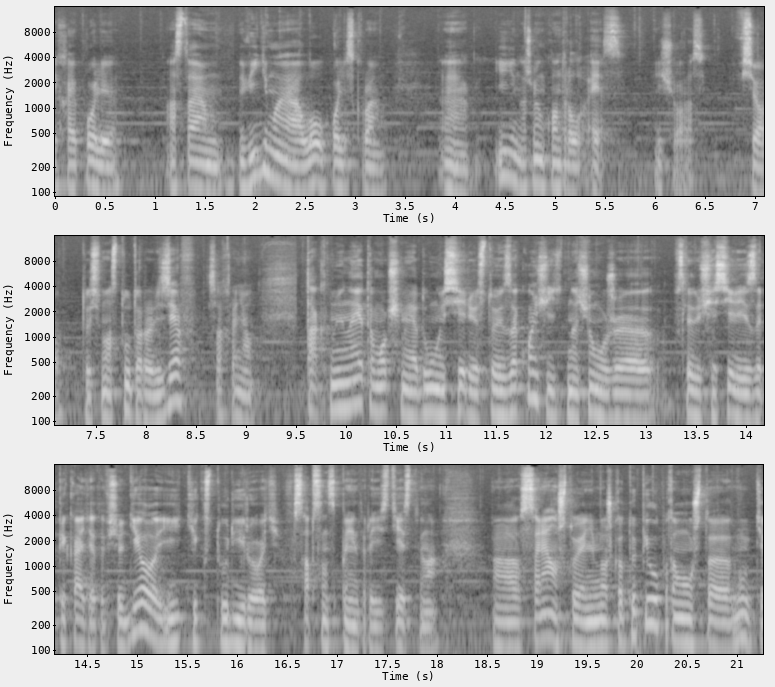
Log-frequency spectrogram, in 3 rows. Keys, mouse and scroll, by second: 2.1-11.9 drag, 11.9-16.6 shift+middle drag, 17.2-20.8 shift+middle drag, 20.8 scroll up 2, 21.0-21.2 middle drag.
